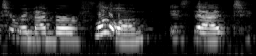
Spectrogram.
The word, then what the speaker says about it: phloem: I like to remember phloem is that even though it starts with a pH the F sound at the beginning of phloem is similar to food and the nutrients transported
